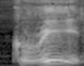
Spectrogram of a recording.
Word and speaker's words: greed: greed 한번 발음해 보세요. L이 아니라 R이에요. greed.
